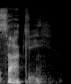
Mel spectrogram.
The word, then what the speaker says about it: Psaki: Psaki. The P is silent.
